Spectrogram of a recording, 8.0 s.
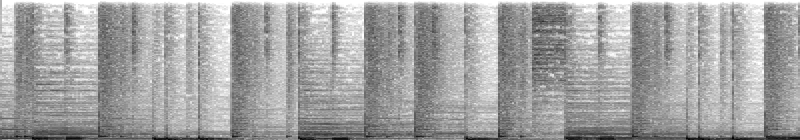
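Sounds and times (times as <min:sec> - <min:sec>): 
music beat: 0:00.1 - 0:07.9.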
